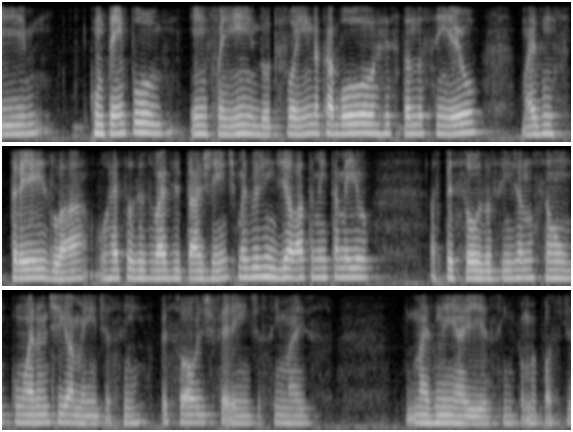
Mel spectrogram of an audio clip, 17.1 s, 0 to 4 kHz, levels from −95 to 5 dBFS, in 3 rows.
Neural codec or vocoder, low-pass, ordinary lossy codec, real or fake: codec, 16 kHz, 16 kbps, FreqCodec, smaller model; 3.6 kHz; none; fake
